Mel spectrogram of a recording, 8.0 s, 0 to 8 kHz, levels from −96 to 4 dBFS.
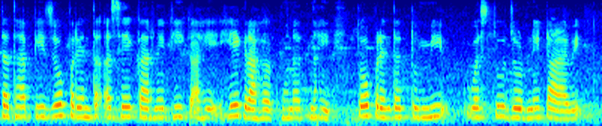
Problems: background sounds at intervals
